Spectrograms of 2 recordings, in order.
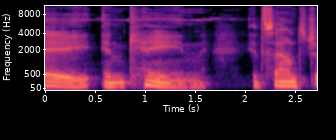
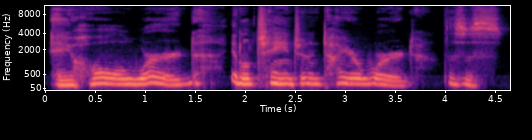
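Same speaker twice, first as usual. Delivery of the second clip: higher, hushed whisper of a secret; suspenseful teacher whisper; dramatic whisper; 6 semitones higher than usual. Shown as a demonstration. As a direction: whisper it like a big reveal. Teacher builds suspense about letter.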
